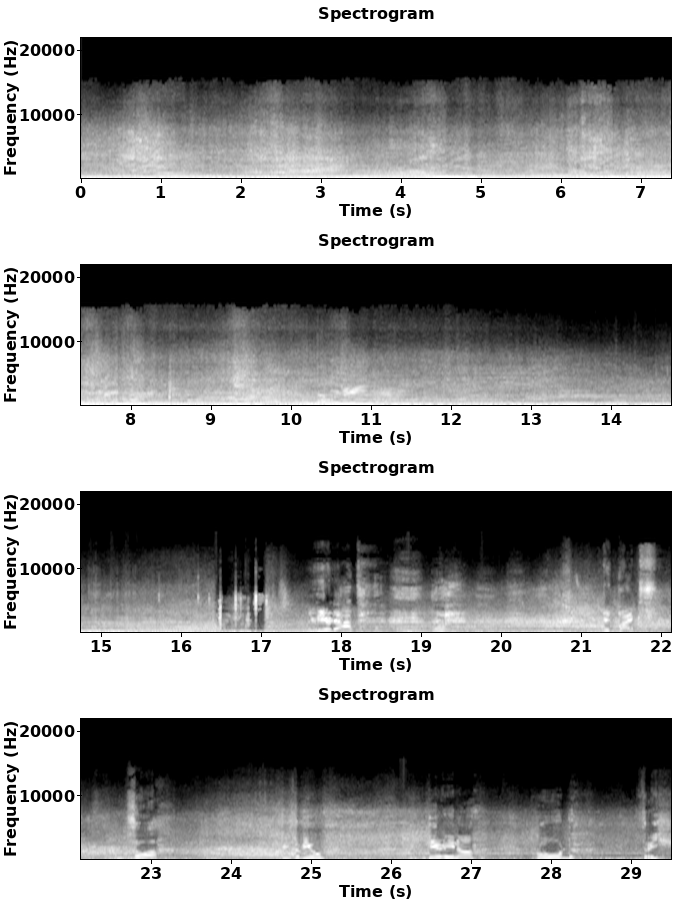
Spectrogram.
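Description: Wind rushes past a bicycle riding fast on a road.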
